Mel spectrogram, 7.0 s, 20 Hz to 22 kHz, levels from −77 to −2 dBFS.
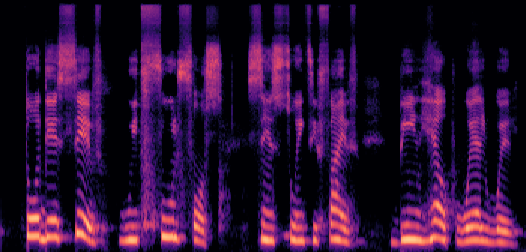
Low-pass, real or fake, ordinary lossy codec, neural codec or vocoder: none; fake; none; autoencoder, 48 kHz, 32 numbers a frame, DAC-VAE, trained on Japanese speech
